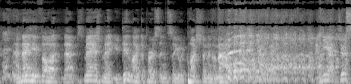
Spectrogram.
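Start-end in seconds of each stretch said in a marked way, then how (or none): none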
